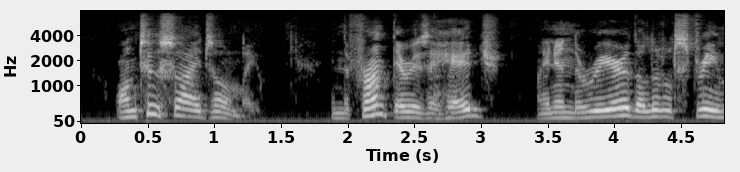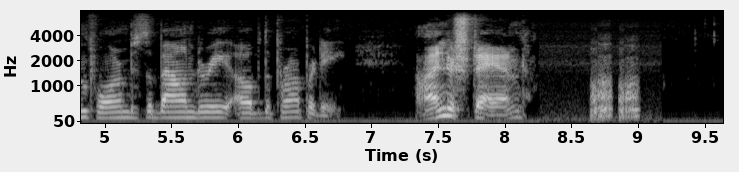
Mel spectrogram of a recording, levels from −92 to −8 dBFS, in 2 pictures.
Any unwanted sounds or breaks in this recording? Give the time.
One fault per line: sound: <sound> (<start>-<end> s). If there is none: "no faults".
sound: laugh (8.6-9.0 s)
